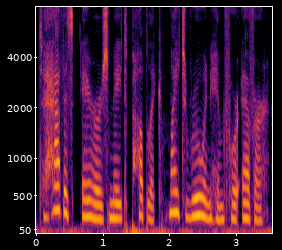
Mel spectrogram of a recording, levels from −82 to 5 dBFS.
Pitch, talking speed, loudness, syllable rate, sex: 215 Hz, 185 wpm, -16 LUFS, 4.3 syllables/s, female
